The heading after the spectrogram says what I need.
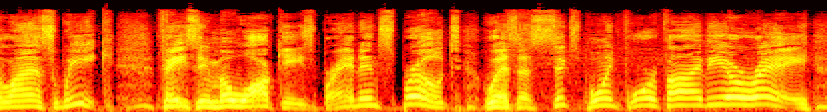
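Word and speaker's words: Sproat: All right, so now I know my fantasy pitcher is Brandon Sprro. It says here rhymes with boat, moat, or note.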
